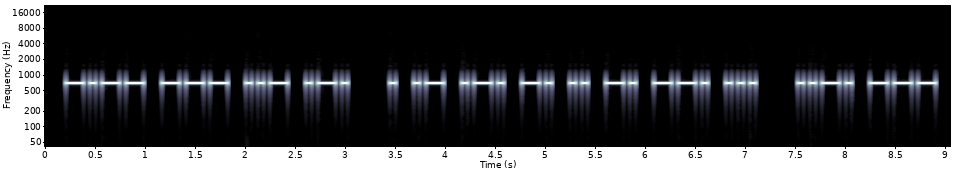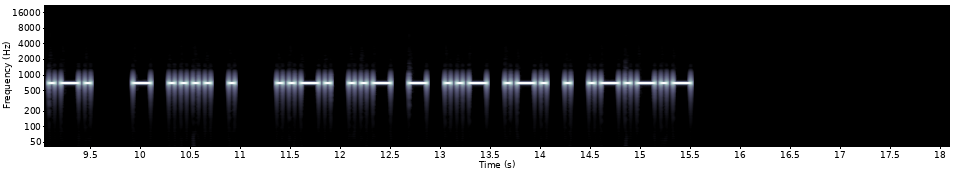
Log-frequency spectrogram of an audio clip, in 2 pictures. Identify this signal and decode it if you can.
Morse code, heard as a keyed tone, about 20 wpm, 700 Hz. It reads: YOUR EARNINGS FOR THE FUTURE.
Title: Difficult Sentences with Hints - 20wpm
